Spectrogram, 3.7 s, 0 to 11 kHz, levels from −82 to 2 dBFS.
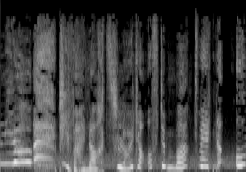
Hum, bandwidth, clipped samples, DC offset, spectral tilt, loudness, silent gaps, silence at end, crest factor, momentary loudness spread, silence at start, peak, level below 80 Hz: none; 10.5 kHz; under 0.1%; under 0.1%; -3 dB/octave; -19 LUFS; none; 0 s; 16 dB; 7 LU; 0 s; -2 dBFS; -64 dBFS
